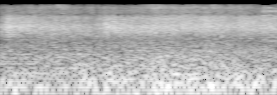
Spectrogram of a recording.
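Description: Fire roars from a dragon's breath.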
